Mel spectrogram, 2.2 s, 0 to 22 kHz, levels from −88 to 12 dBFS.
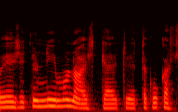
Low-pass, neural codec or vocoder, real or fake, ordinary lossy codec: none; none; real; none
